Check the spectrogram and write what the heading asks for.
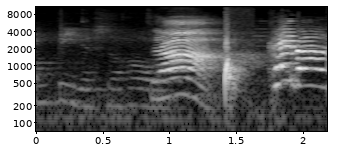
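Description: A young woman calling out loudly in a drawn-out, sing-song voice, asking for help, with a short sharp pop about halfway through.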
